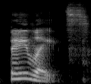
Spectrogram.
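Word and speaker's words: phthalates: on human health when used in cosmetics okay phalates and that's spelled p h t h a l a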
